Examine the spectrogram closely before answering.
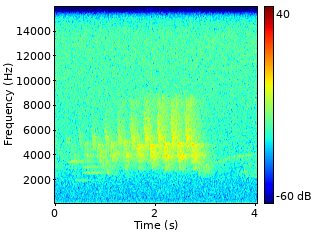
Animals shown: Wood Thrush (Hylocichla mustelina), Eastern Wood-Pewee (Contopus virens), Ovenbird (Seiurus aurocapilla)

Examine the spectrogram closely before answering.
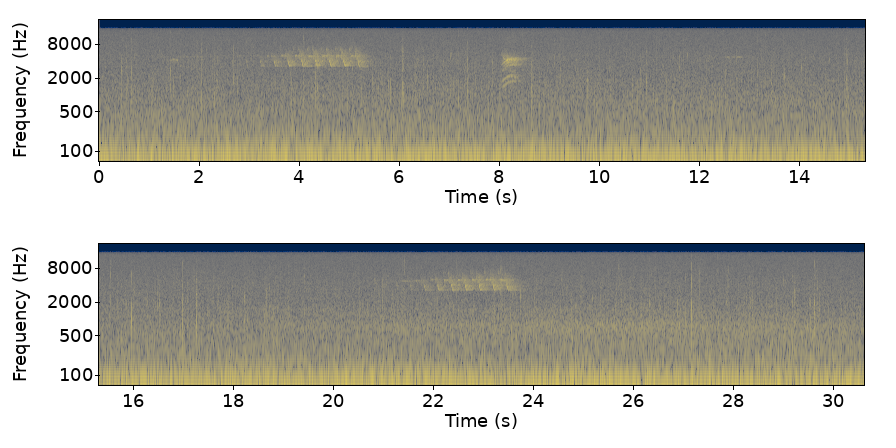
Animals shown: Black-throated Green Warbler (Setophaga virens), Ovenbird (Seiurus aurocapilla), Hermit Thrush (Catharus guttatus)

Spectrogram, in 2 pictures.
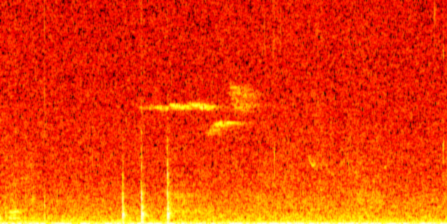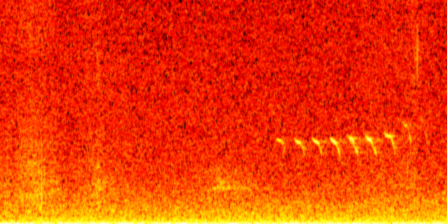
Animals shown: Yellow-rumped Warbler (Setophaga coronata), Black-throated Green Warbler (Setophaga virens)

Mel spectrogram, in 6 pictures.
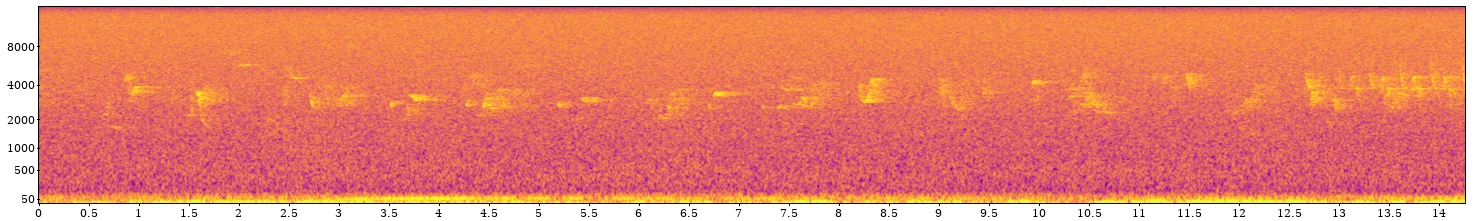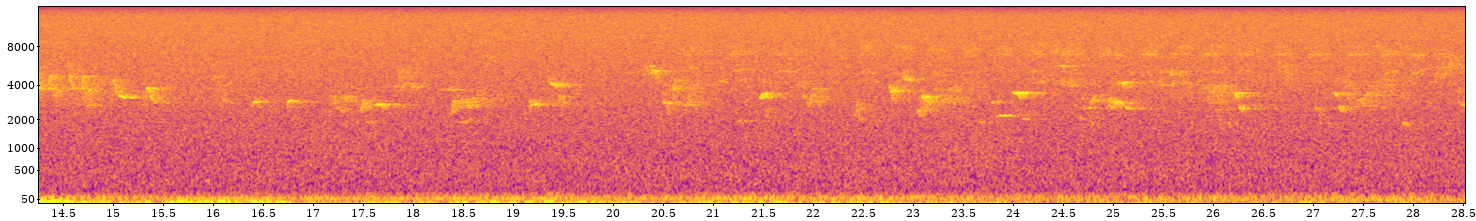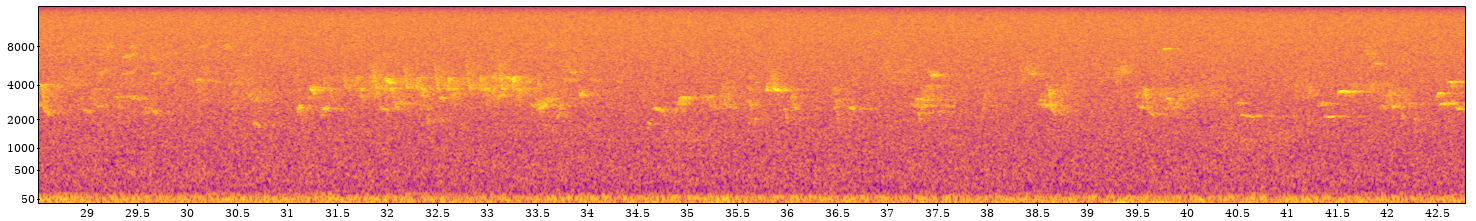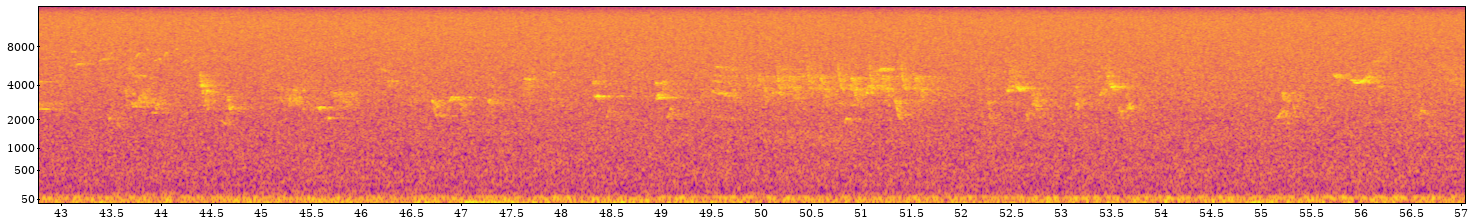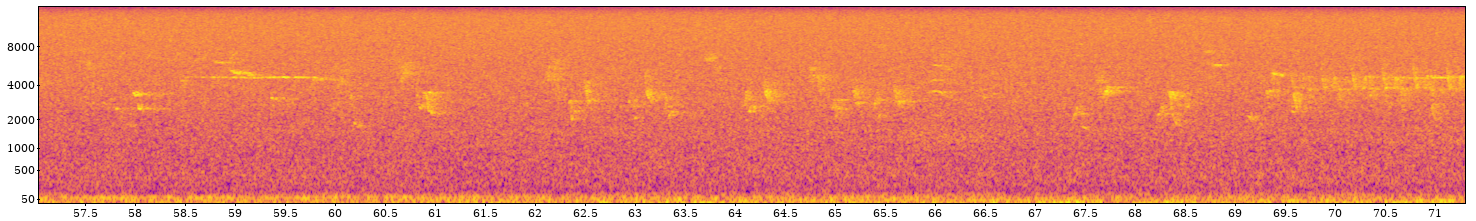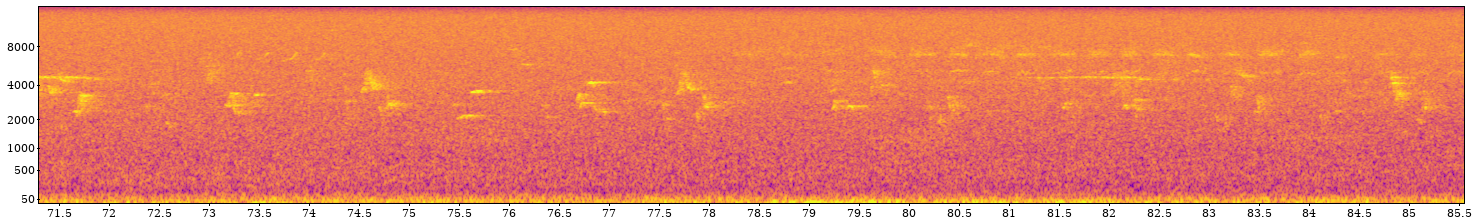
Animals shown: Red-eyed Vireo (Vireo olivaceus), Black-throated Green Warbler (Setophaga virens), Ovenbird (Seiurus aurocapilla)

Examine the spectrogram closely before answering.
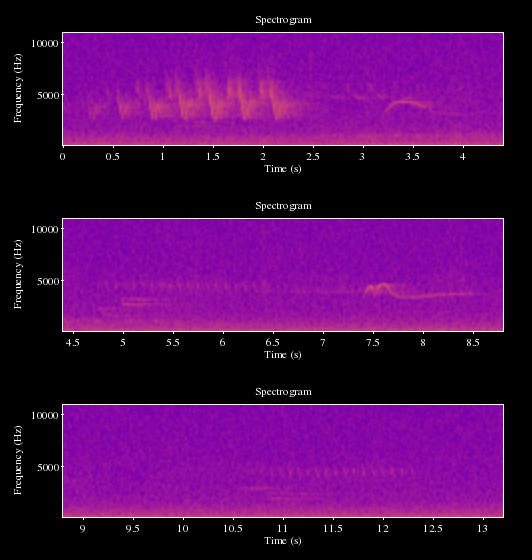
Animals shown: Eastern Wood-Pewee (Contopus virens), Ovenbird (Seiurus aurocapilla), Wood Thrush (Hylocichla mustelina), Dark-eyed Junco (Junco hyemalis)

